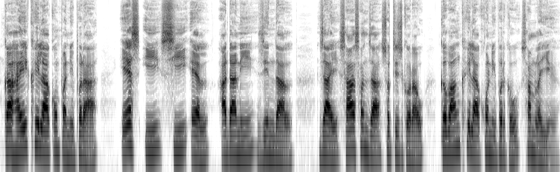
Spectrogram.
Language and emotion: Bodo, neutral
